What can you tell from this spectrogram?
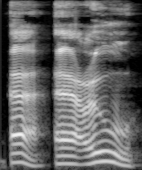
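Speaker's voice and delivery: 'اعو' with a slow, held oo; drawn-out long vowel. Shown as a demonstration. Teacher shows the natural madd, vowel held slowly. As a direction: stretch the oo of 'اعو' for two counts.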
